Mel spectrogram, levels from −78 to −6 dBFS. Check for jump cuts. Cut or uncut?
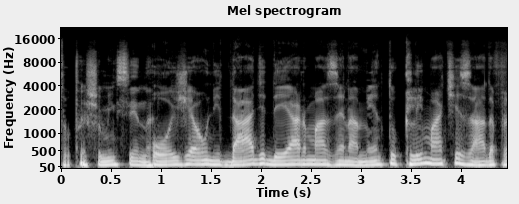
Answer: uncut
